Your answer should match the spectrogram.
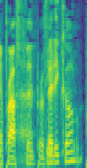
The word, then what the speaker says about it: Prophetico: How you pronounce it again? – Prophetico. Spell it out for the people, though. – It you have good pronunciation.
